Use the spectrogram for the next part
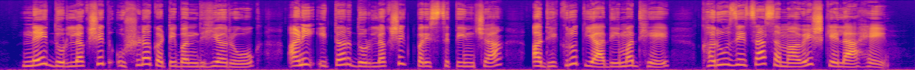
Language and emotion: Marathi, neutral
